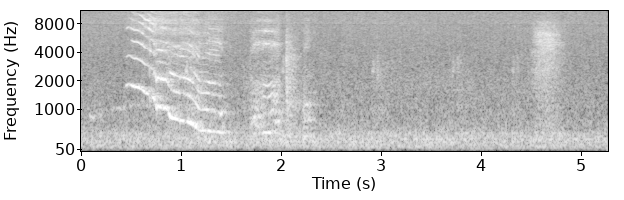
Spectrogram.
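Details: Puppy indoors while the power is out lets out one long, falling whine that slides smoothly down in pitch, followed by a shorter faint cry and soft breathy sounds in a quiet room.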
